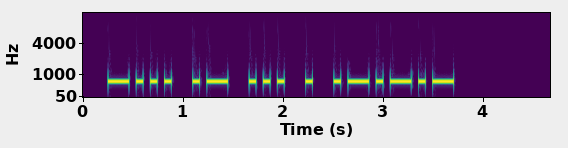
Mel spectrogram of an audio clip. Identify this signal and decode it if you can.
Morse code, heard as a keyed tone, about 17 wpm, 700 Hz. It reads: BASE.
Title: Sentences from Top 1000 Words - Review Part 1 - 17wpm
